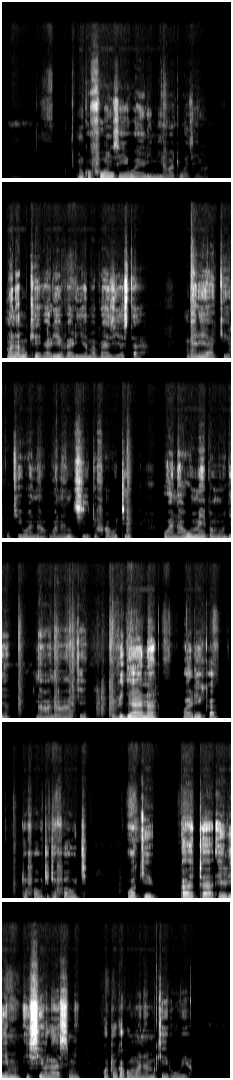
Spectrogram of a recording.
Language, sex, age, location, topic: Swahili, female, 18-24, Dar es Salaam, education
